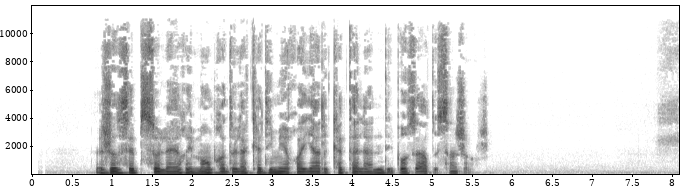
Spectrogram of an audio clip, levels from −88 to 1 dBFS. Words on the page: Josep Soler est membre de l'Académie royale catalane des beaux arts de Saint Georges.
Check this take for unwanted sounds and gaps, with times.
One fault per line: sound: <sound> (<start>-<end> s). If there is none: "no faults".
no faults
